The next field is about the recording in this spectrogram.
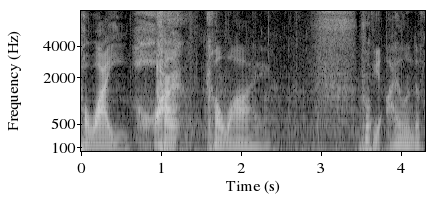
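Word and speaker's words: Kauaʻi: some caves in Kawai and snorkel snorkel it's pronounced Hawaii Kawai the island of Kawai oh wait for me all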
